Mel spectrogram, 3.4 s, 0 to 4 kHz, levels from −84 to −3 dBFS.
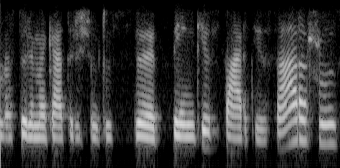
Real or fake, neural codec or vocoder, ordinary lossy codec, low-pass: real; none; Opus, 32 kbps; 3.6 kHz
